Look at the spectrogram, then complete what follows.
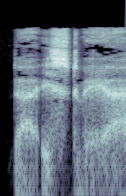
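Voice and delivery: slow, voiceless vampire rasp; animal grunt. A narrator's reading. Feeding vampire senses an intruder, animal grunt. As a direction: grunt it out slowly, almost in a whisper. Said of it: "dann grunzte er animalisch".

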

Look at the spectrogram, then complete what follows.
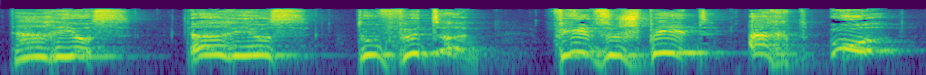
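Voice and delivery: loud, high broken German yelling; shouting farmer. Acted. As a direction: roar at the farmhand, furious. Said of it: "rief Bauer Helmut".

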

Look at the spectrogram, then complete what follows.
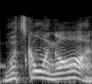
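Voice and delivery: put-on confused boy calling out in alarm; startled question. A narrator's reading. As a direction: blurt it out, jolted awake. Boys jolted awake by siren.

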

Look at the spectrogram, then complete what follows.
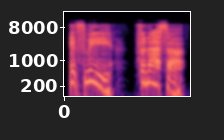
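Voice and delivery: a hint of a nervous daughter-in-law; Vanessa voice. A narrator's reading.

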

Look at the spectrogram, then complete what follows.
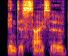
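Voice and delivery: ordinary delivery, nothing marked

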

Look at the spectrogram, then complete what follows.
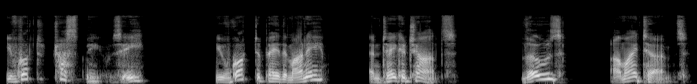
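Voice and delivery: diagnose her case with calm authority; a genteel consultant voice; Parker Pyne. Acted.

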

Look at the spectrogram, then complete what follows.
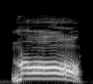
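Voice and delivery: high, loud drawn-out shout; bold calling out. A narrator's reading. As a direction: holler for an encore. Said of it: "one of the bolder spirits called out".

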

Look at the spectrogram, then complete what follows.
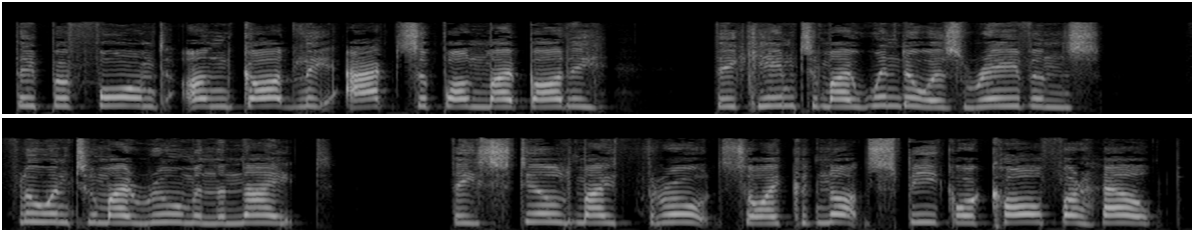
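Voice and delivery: put-on very high, loud accusing girl's voice; entranced girl. A narrator's reading. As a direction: testify in a trance, high-pitched throughout. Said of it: "She spoke as if in a trance".

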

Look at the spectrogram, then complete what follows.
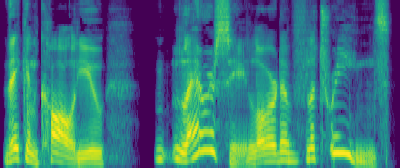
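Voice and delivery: lightly taunting sister, teasing a nickname; smirking mockery. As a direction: sneer the mock title. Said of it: "she smirked".

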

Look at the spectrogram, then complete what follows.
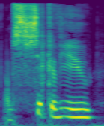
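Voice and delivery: high, fed-up outburst; heated, high-pitched snap; angry yell. A narrator's reading. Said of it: "Yvette yelled".

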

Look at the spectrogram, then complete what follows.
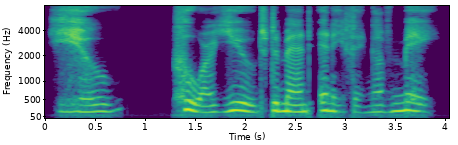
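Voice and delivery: lightly voiced cold alien, a hint of grit; cold disdain, barely raising the voice; a touch of gravel, looking down on a human; grating alien commander. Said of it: "Her voice grated like ground glass crunching under boots".

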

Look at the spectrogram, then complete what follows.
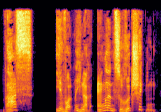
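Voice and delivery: high, appalled question; incredulous, voice shooting upwards; outraged disbelief. A narrator's reading. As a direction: cry out as if betrayed. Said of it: "als er nun wild zu schreien begann".

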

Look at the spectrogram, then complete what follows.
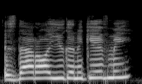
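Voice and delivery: put-on high, sassy girl's question; little diva attitude. A narrator's reading. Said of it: "decided to give Taz a little attitude".

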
